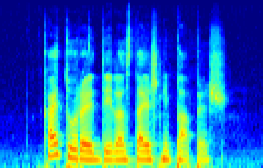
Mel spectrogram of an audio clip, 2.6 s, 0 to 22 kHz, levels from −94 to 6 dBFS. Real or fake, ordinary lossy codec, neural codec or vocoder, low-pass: real; Opus, 64 kbps; none; 19.8 kHz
